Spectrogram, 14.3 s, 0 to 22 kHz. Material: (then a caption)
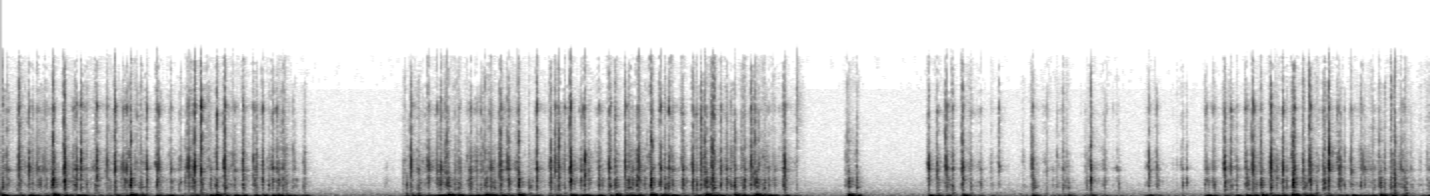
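Plastic. Fingertips of both hands type continuously on a Leopold FC750R tenkeyless mechanical keyboard with Cherry brown switches, a plastic case and plastic keycaps, and a hollow housing. Rapid, dense key clacks come in bursts with a strong low thump and bright clicky tops. Short pauses fall near 3 to 4 seconds and around 8 to 9 seconds.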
